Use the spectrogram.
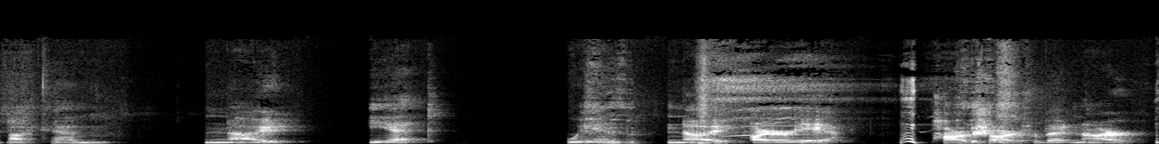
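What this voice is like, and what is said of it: Put-on Northern Irish accent. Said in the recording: “A Northern Irish accent, which I sort of have to get into with a few words.”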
